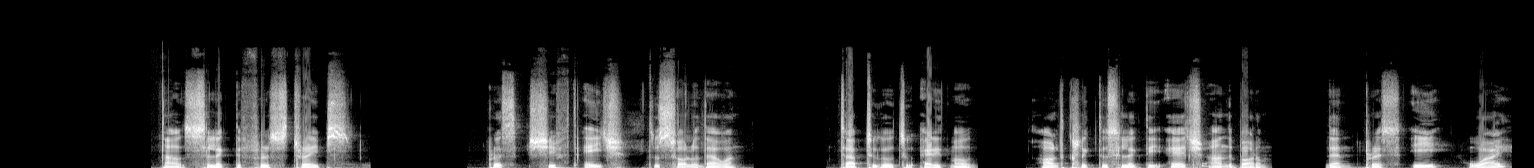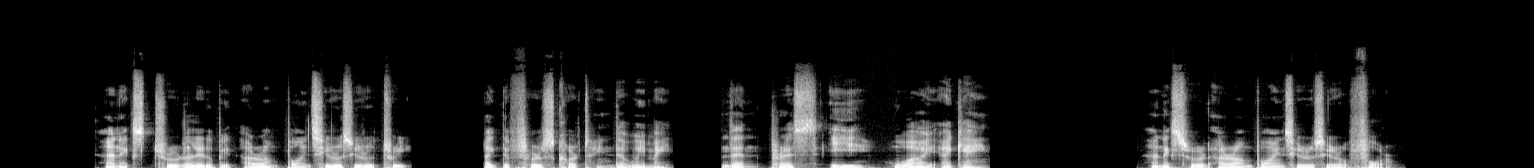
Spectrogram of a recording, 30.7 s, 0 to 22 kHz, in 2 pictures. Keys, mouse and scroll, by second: 0.4 scroll down 1, 0.9 scroll up 2, 1.1 middle click, 2.2 click, 5.7 shift+h, 8.2 scroll up 1, 8.3 middle click, 8.8 Tab, 10.2 shift+middle click, 12.2 alt+click, 13.6 e, 14.9 y, 23.1 e.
